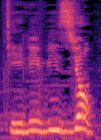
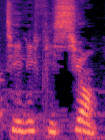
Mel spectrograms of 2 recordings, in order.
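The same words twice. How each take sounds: First: The middle consonant is a buzzing z sound. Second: The middle consonant is a hissing s sound. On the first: The speaker calls it right. "car le S est entre deux voyelles" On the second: The speaker calls it wrong. "On ne dit pas télévision"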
